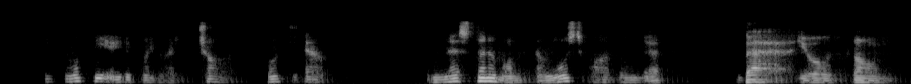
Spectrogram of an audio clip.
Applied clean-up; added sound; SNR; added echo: neural mask model DeepFilterNet 3.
